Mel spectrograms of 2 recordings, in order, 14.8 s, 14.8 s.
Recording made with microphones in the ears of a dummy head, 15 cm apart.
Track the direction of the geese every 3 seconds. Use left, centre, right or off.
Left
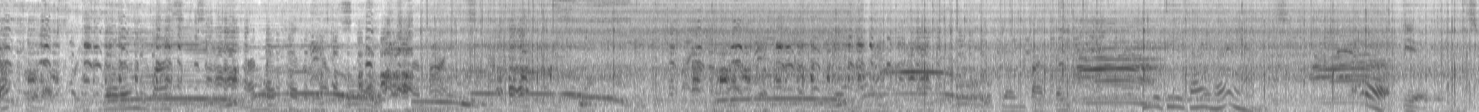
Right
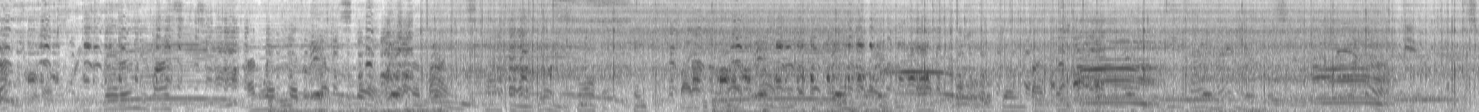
left, left, centre, right, right.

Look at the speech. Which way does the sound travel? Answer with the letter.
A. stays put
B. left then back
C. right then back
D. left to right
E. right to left
C.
